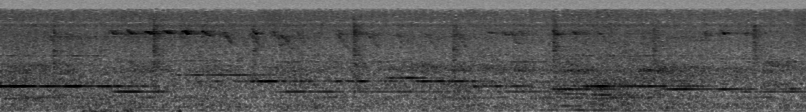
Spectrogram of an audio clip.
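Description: Near silence: a faint even hiss with a few faint, brief tones at different pitches scattered through it.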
